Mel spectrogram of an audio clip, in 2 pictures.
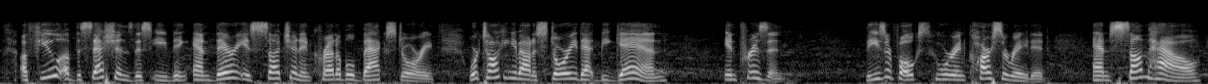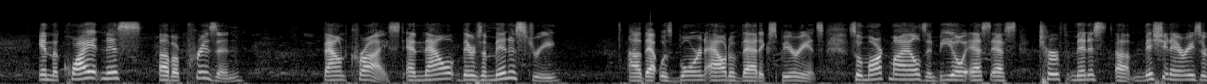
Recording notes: we broadcast live from Mission Connexion Northwest 2020 , One Body, One Voice, One Mission, at Rolling Hills Community Church in Tualitan.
